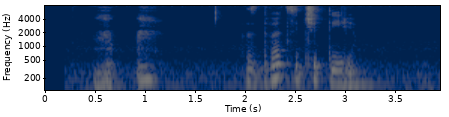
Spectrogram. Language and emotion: Russian, neutral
